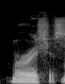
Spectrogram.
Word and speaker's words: Mauritius: ambassador, and I should have asked how to pronounce this, U.S. ambassador to the Republic of Mauritius? – Mauritius.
